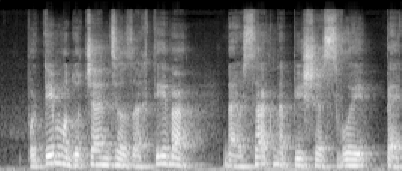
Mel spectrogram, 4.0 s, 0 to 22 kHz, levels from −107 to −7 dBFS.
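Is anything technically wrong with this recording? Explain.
No, no technical faults audible.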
